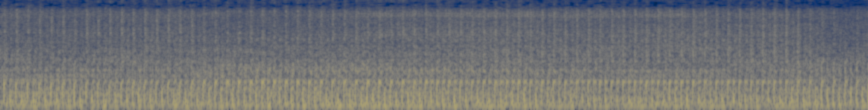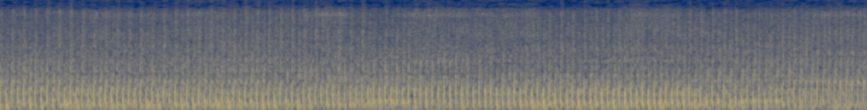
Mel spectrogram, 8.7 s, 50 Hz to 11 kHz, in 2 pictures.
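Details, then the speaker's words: Craftsman 5HP 22-inch single-stage snowblower with new homemade floor-mat auger paddles: steady engine drone with a slapping scrape about three times a second; paddles too long, rubbing the scraper bar, to be trimmed. "but I don't know if I should trim a little bit more off because it's hitting the scraper bar"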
